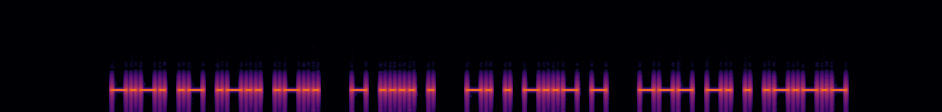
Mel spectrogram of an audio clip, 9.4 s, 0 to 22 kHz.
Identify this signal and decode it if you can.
Morse code, heard as a keyed tone, about 25 wpm, 700 Hz. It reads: CALL THE NEXT ONE.
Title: Sentences from Top 300 Words 25wpm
